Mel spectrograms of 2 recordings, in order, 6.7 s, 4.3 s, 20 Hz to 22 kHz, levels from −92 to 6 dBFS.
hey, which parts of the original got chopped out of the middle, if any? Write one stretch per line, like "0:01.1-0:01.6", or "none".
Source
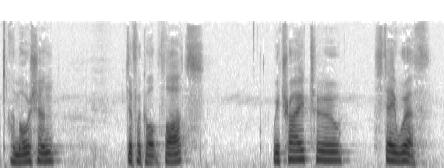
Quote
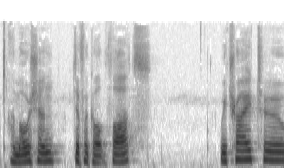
0:01.0-0:01.8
